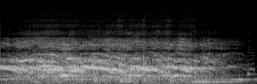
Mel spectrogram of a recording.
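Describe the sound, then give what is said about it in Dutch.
A crowd of Republican protesters shouts and chants together at the Miami-Dade County election headquarters on 22 November 2000, after the recount was moved to a 19th-floor tabulation room, in the Brooks Brothers Riot: a dense, continuous roar of many overlapping voices, loud and steady throughout before trailing off at the very end. “Op 22 november 2000 roepen en scanderen ze aan het telbureau.”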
